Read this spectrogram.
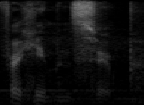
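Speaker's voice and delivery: soft, spooky whisper.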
